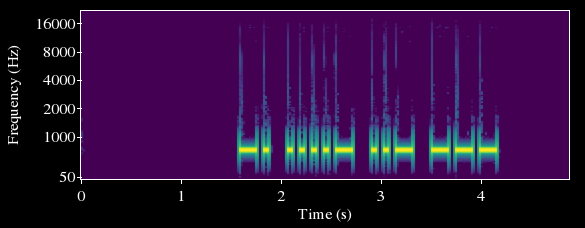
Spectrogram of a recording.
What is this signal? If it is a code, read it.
Morse code, heard as a keyed tone, about 19 wpm, 700 Hz. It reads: N4UO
